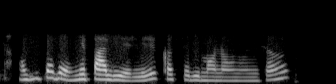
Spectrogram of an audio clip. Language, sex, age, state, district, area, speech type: Nepali, female, 18-30, West Bengal, Jalpaiguri, rural, conversation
